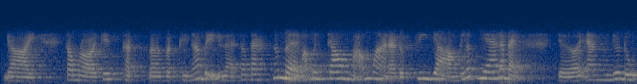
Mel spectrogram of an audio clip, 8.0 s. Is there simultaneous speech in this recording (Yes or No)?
No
